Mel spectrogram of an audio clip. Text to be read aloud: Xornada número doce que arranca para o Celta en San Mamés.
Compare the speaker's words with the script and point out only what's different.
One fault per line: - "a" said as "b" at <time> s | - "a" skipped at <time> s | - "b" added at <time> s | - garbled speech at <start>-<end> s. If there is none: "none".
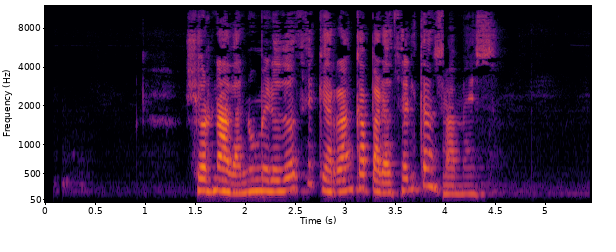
- "San" skipped at 3.9 s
